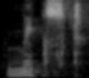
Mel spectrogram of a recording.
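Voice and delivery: మిక్స్డ్ ending in a crisp t, no vowel after; మిక్స్డ్ said as mikst with a clipped final t; correct pronunciation. Shown as a demonstration. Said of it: "ఇక్కడ డీని టీగా పలకాలి".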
